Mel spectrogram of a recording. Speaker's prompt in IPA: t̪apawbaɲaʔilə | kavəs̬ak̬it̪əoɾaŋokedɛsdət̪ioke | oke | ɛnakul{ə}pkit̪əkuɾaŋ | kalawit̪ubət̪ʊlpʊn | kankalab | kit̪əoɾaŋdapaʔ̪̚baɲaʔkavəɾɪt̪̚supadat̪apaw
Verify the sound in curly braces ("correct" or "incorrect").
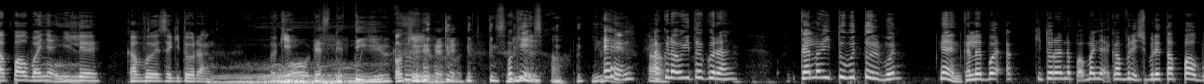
incorrect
